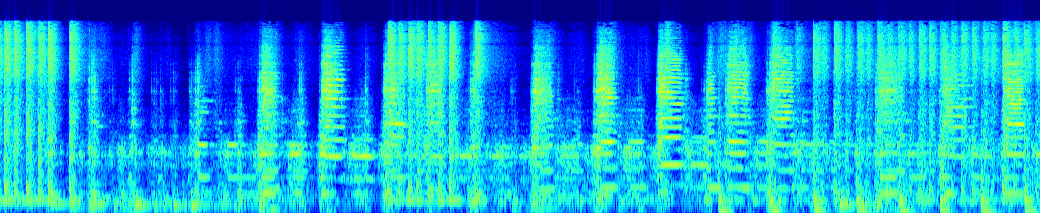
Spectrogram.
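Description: Band playing guitar and a drum kit, with regular drum strokes throughout. About seven seconds in, a steady kick-drum beat comes in.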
